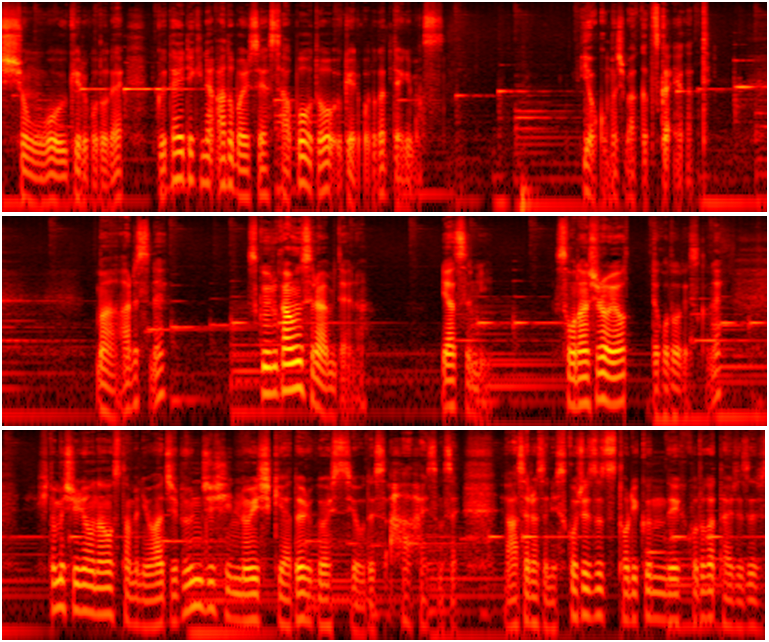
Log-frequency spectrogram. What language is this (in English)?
Japanese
